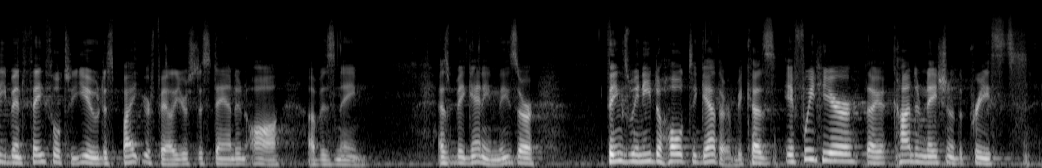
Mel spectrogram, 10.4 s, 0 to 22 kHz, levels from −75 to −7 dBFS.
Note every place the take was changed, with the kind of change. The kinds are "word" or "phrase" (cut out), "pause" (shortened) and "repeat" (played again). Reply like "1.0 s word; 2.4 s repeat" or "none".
4.5 s phrase; 8.2 s word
